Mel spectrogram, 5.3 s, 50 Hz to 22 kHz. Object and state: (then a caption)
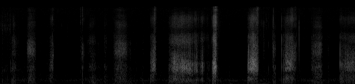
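Felt-tip marker writing on paper. A felt-tip outline marker held in the fingers is dragged across a flat paper practice notebook with a red grid, lying on a desk, writing Chinese characters. Twelve short, dry scratching strokes come in irregular bursts, centered in the midrange around 900 Hz with a bright, papery hiss. Each stroke ends abruptly, with quiet gaps in between.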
